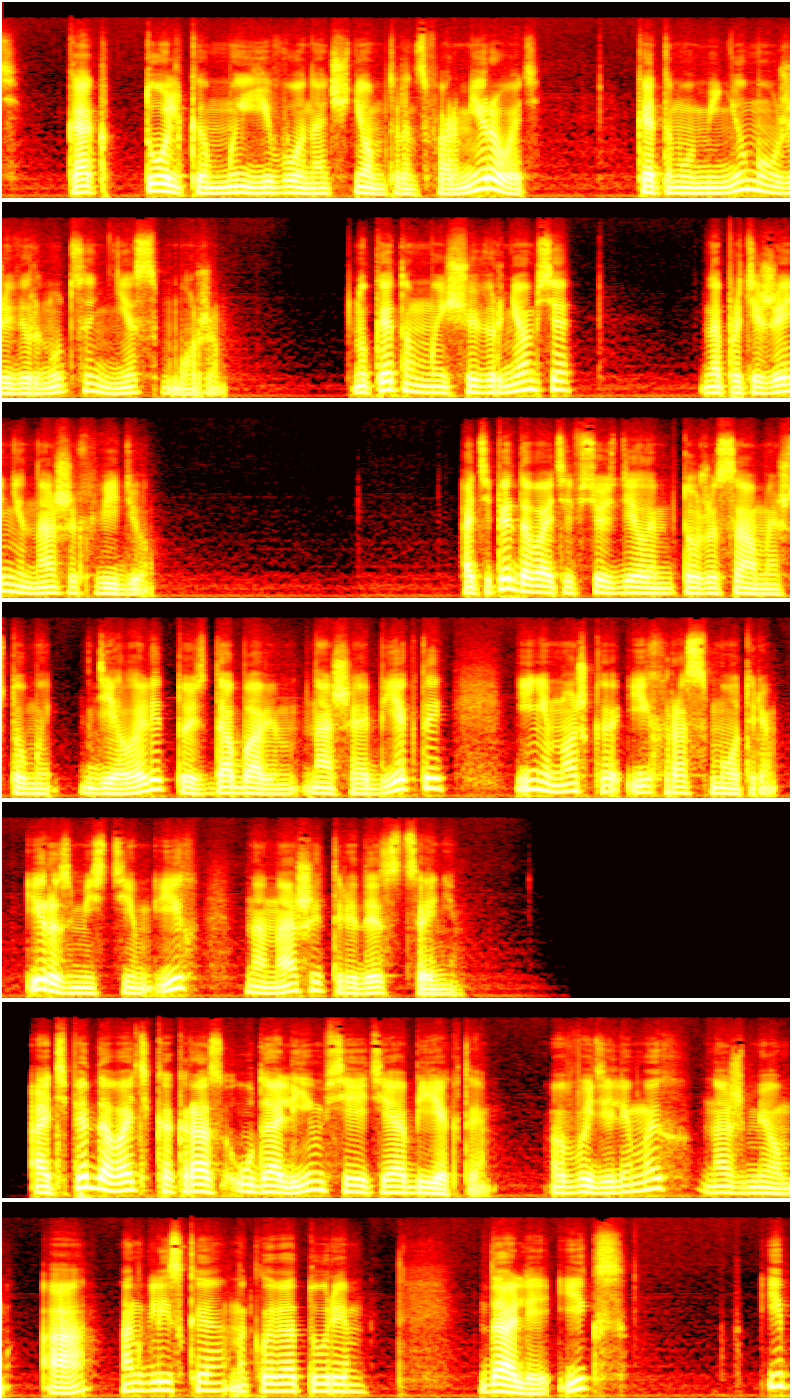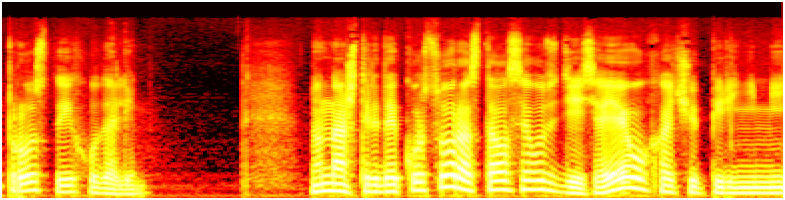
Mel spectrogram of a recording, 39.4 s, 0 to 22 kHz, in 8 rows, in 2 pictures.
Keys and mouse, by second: 31.0 a, 34.0 x.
